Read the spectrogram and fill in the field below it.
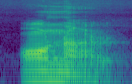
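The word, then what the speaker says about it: honour: not uh pronounced here honest and honor H is not pronounced and our h o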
